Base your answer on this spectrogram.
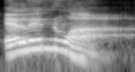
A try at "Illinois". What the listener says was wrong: Illinois. Illinois. Don't. Don't pronounce the S.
